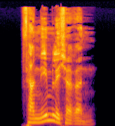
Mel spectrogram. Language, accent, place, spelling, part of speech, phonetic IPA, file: German, Germany, Berlin, vernehmlicheren, adjective, [fɛɐ̯ˈneːmlɪçəʁən], De-vernehmlicheren.ogg
- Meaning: inflection of vernehmlich: 1. strong genitive masculine/neuter singular comparative degree 2. weak/mixed genitive/dative all-gender singular comparative degree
